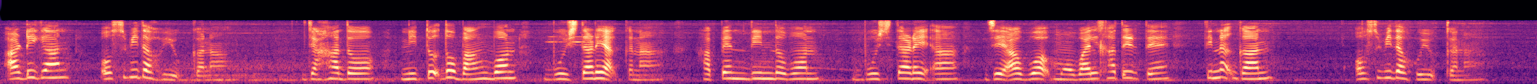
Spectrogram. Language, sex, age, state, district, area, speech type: Santali, female, 18-30, West Bengal, Bankura, rural, spontaneous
